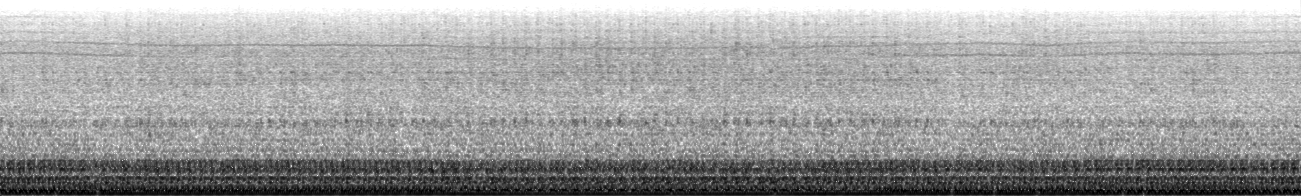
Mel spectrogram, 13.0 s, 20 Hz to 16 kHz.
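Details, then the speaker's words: 1960 Pontiac Catalina 389 V8 sat since 1985, after points dwell adjustment to about 40° (target 30°): deep, even idle holding a steady beat, quieter and slightly higher, no misses or stumbles. "it really Smooths out at like 40° so I'm just going to leave it alone it did did quiet up the idle did uh kick up a little bit as well it smooth itself out"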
